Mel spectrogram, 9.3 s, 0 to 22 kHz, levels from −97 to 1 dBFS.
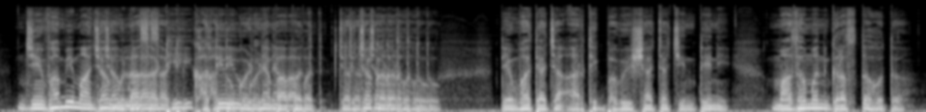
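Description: A speech clip in which the same signal is likely being picked up a second time through a slower path, producing a doubled audio track from 1.01 to 4.41 s, starting right after "जेव्हा मी". A clean, full-band copy trails about a tenth of a second behind, roughly 5 dB quieter, with no room colour. It switches on and off abruptly, giving a hard slapback echo.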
